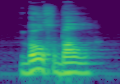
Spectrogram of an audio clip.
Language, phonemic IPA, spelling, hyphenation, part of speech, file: Dutch, /ˈboːx.bɑl/, boogbal, boog‧bal, noun, Nl-boogbal.ogg
- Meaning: lob (arching shot or pass)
